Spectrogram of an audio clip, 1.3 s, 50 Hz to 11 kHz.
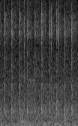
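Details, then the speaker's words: Honda Vario 125 FI scooter, late oil changes and dirty throttle body: rough engine with rapid, uneven, ragged puffing and white smoke at the exhaust; compression leak from worn, scored piston. "suara kasar pada mesin diiringi dengan keluarnya asap putih mungkin dikiranya dari bagian CVT"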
